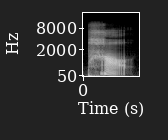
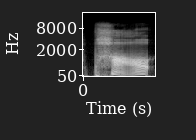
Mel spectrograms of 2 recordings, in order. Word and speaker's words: 跑: 仿口型，比如跑要把声调降下来，跳最后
